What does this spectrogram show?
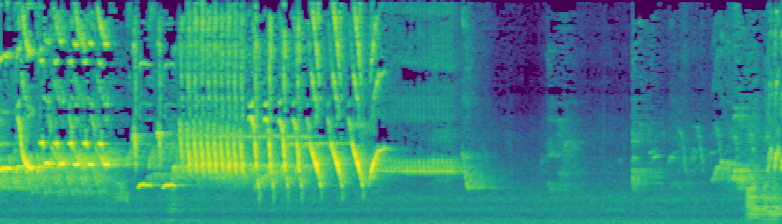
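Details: Yorkshire canary training song: a high whistled start, then rapid pulsed rolls and swooping chirps in quick succession, a quieter stretch of soft notes, and a final burst of buzzy rattling.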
